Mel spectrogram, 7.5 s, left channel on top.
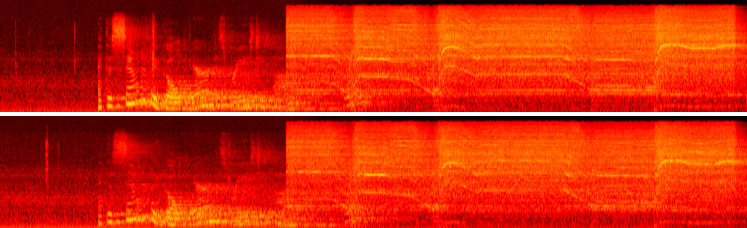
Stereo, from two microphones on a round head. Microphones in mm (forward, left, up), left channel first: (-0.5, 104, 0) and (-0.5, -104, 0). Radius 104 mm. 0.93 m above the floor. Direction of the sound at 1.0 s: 55° left (ahead or behind).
